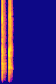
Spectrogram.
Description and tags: OFFICE SOUND FX - home recording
